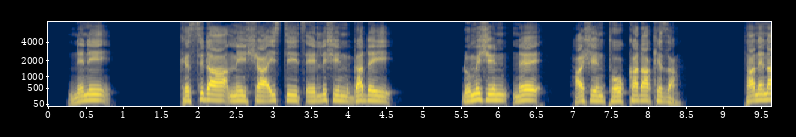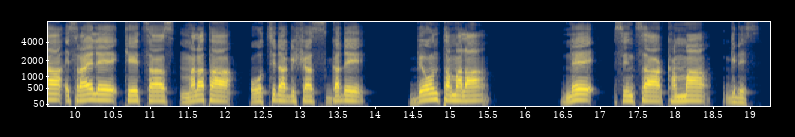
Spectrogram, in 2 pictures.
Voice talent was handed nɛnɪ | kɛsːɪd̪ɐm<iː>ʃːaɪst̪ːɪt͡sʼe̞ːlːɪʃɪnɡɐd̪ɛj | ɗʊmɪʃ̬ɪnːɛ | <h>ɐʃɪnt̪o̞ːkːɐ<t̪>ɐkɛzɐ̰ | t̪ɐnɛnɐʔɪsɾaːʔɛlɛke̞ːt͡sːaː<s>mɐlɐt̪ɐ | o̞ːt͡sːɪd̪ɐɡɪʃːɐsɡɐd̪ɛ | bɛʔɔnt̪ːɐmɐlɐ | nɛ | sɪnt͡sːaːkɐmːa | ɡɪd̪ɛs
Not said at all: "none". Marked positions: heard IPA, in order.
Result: iː, h, d̪, s

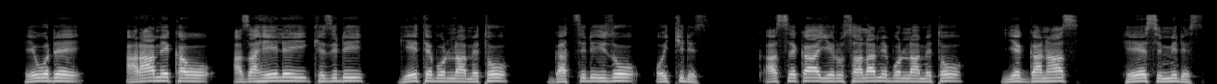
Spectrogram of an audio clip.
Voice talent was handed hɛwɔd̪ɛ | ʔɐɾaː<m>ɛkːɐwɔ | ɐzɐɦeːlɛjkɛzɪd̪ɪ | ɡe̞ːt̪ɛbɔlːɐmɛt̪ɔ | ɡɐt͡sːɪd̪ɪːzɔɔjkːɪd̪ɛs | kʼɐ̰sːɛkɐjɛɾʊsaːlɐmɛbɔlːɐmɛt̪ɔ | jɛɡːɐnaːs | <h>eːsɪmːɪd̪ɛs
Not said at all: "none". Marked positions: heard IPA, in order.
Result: m, h

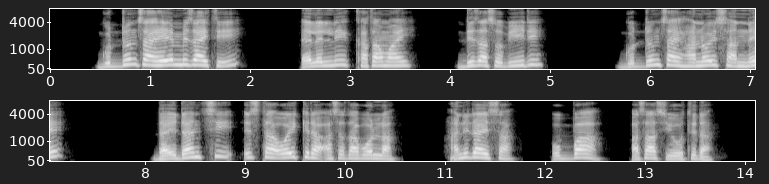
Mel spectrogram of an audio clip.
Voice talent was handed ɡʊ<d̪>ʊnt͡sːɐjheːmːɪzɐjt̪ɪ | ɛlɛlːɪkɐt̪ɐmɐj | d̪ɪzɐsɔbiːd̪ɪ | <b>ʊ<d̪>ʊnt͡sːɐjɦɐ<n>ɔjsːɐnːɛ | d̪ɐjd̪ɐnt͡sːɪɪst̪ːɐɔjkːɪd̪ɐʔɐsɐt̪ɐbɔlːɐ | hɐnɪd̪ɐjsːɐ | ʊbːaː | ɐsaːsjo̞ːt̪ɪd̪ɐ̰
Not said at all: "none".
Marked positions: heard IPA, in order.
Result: d̪ː, ɡ, d̪ː, n

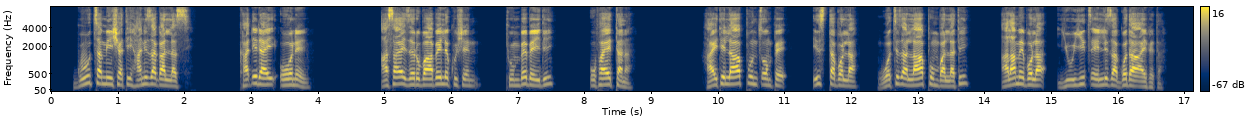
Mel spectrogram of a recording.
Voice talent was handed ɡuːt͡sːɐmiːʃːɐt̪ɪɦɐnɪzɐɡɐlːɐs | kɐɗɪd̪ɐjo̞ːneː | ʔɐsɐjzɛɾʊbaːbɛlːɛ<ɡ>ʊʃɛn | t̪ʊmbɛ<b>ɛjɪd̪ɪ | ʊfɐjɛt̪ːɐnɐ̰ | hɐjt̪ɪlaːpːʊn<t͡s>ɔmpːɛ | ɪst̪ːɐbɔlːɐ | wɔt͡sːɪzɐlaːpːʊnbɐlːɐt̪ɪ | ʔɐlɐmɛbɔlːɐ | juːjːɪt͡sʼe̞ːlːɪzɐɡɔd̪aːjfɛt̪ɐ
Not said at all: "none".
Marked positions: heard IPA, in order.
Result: k, b, t͡sʼ

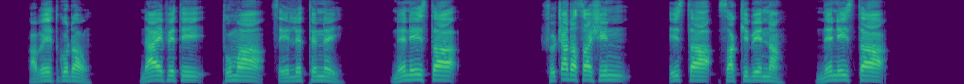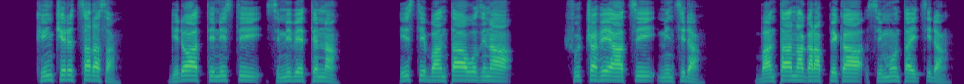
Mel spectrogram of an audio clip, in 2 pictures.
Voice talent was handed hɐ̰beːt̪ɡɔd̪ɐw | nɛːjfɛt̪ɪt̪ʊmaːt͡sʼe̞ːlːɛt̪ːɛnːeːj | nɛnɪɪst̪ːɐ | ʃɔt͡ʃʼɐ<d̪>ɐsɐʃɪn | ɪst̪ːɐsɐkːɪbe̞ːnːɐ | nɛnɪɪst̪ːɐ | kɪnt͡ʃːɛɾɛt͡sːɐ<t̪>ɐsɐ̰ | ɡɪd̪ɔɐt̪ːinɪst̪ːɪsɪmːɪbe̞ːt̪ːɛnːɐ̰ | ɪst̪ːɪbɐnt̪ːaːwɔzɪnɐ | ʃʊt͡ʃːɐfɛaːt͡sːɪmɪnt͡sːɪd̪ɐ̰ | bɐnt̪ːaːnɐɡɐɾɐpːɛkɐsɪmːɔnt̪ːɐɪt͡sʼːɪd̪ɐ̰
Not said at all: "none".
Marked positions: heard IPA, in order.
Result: d̪, d̪

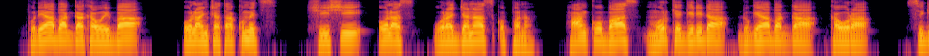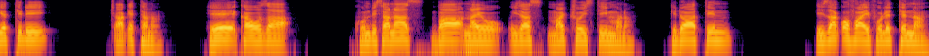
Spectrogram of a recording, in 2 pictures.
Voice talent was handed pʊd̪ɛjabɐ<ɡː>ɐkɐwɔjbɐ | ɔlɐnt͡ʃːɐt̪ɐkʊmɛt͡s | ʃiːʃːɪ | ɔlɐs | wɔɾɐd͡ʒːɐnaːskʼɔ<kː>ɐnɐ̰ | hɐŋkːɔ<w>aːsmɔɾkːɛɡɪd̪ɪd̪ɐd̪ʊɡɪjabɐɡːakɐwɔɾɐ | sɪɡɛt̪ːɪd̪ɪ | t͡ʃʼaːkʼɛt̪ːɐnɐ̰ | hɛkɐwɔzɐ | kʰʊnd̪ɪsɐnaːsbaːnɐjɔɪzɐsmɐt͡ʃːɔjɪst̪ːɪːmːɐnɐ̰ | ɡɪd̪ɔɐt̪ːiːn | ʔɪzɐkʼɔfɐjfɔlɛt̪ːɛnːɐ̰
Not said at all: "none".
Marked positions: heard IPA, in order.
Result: ɡː, pː, b

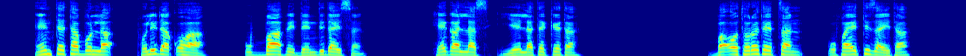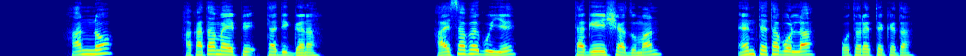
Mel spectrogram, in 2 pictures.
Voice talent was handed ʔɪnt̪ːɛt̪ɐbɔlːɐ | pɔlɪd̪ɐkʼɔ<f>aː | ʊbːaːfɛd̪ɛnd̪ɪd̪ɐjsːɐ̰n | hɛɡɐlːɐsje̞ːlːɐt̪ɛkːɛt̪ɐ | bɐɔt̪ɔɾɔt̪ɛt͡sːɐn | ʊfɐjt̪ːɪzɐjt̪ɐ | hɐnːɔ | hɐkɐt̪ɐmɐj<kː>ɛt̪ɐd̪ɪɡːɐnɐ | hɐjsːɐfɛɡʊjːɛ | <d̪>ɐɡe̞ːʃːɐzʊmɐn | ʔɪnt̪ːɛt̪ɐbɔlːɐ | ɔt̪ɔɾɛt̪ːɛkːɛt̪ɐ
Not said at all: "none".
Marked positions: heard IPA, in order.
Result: h, pː, t̪

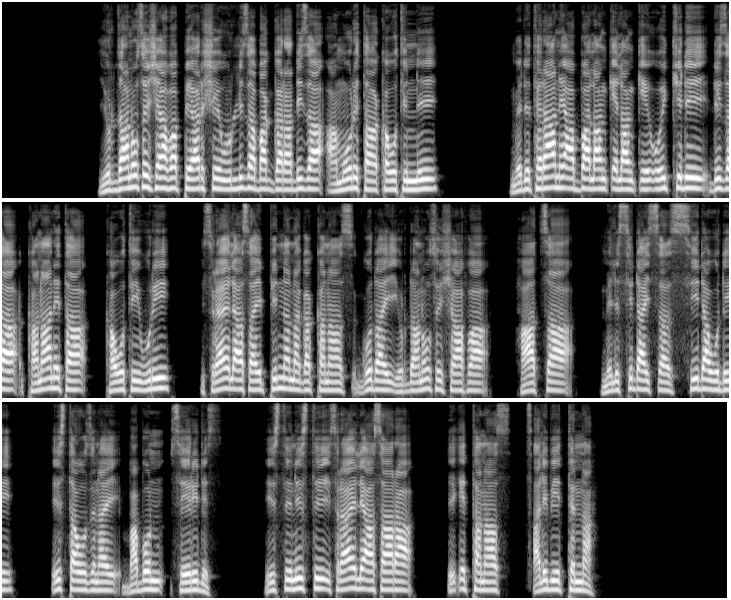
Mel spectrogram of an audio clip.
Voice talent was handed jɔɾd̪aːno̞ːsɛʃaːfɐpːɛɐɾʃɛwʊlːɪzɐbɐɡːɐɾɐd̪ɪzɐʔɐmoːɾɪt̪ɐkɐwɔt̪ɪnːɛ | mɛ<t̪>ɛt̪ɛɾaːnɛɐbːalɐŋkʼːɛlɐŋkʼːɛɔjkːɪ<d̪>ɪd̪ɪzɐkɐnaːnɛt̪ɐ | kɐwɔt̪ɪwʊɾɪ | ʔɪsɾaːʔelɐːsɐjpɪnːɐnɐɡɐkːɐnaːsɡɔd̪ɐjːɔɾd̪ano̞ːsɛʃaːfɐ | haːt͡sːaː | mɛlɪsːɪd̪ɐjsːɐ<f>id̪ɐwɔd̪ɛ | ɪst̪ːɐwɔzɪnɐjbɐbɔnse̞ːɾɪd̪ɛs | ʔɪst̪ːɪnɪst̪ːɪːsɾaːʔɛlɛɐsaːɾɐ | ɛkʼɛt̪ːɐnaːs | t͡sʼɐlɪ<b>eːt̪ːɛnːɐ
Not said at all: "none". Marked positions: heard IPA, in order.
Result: d̪, d̪, s, b

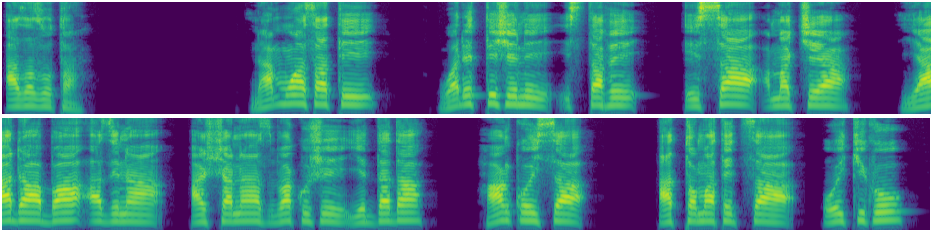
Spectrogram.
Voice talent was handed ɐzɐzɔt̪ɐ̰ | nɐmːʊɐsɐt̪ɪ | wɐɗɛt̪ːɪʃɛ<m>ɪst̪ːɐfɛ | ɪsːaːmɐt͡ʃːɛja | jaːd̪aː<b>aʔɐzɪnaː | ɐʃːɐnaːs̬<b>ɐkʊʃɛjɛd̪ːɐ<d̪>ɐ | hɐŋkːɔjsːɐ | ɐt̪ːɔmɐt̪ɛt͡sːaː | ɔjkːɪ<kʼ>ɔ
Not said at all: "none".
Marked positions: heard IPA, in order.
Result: n, b, b, d̪, k

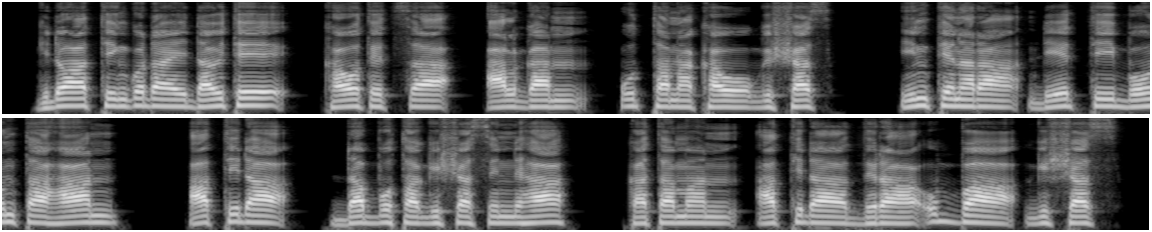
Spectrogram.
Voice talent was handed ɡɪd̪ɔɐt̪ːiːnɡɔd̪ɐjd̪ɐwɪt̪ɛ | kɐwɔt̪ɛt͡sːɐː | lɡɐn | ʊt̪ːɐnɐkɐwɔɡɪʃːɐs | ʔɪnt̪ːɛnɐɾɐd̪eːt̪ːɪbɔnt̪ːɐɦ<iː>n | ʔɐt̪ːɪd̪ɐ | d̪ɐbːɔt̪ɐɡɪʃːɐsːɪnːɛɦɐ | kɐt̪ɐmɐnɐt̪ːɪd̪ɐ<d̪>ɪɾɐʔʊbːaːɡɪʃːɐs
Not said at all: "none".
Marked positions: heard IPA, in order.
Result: aː, d̪

